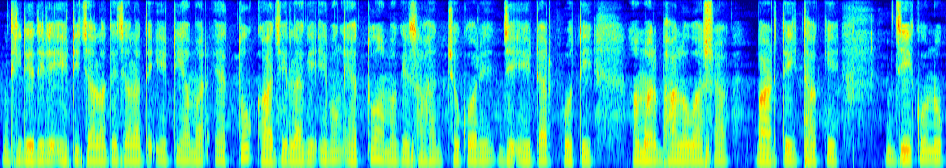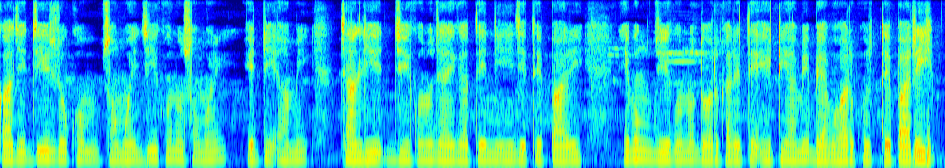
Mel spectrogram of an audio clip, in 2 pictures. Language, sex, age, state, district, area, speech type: Bengali, male, 18-30, West Bengal, North 24 Parganas, rural, spontaneous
